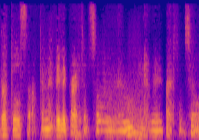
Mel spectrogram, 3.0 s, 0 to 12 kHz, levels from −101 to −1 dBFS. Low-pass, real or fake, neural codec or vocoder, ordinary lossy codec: 10.8 kHz; fake; codec, 44.1 kHz, 0.9 kbps, DAC; MP3, 48 kbps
